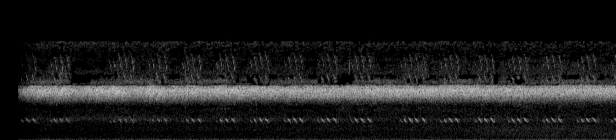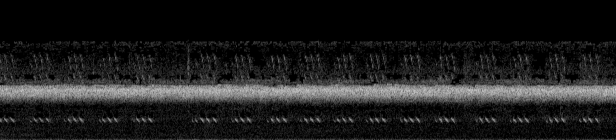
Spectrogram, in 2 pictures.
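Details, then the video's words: Steady cricket chorus of rapid, evenly spaced trilled chirps, overlaid by a loud unbroken high insect whine and soft low background hum. "CRICKETS SOUNDS"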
